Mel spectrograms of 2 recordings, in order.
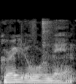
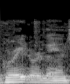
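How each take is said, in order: First: The word greater is said with a clear separate or. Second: The word greater is said with a reduced ending.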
